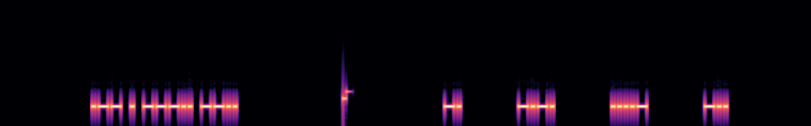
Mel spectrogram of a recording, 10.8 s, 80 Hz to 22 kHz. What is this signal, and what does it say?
Morse code, heard as a keyed tone, about 28 wpm, spaced as for 14 wpm, 700 Hz. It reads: WE8Z NC4D
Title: USA Call Signs - 6x Character Spacing - 28wpm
